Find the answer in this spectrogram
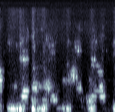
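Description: A low, indistinct voice in short broken bursts, with no clear words.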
